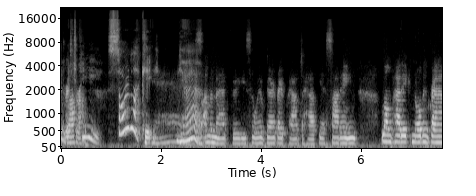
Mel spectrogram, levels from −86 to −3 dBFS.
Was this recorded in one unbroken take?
yes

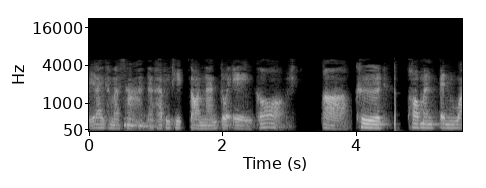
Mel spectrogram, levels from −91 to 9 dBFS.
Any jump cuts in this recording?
yes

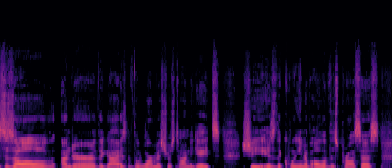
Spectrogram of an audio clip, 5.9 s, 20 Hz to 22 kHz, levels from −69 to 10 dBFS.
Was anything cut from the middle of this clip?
no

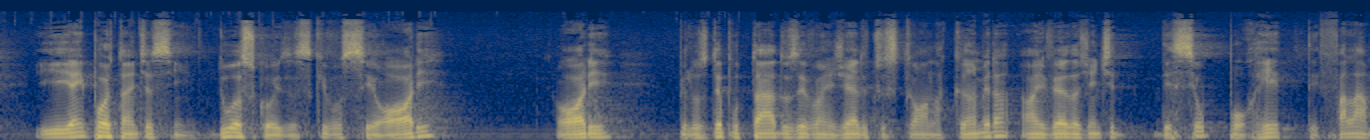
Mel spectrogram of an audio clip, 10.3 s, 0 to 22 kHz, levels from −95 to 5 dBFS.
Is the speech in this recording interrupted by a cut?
no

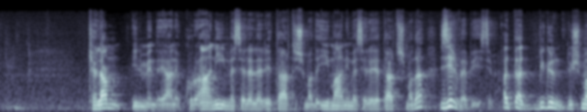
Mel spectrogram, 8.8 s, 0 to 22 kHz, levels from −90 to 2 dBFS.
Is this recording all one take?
no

